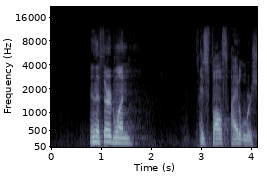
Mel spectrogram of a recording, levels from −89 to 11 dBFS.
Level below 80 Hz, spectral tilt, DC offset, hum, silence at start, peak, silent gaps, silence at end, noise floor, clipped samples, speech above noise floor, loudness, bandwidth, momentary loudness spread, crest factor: -60 dBFS; -7 dB/octave; under 0.1%; none; 0.8 s; -8 dBFS; none; 0 s; -74 dBFS; under 0.1%; 49 dB; -26 LUFS; 12 kHz; 15 LU; 20 dB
